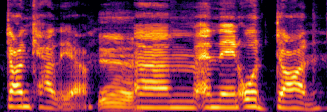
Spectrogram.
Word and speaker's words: Don Calya: Don Calya, but Don.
